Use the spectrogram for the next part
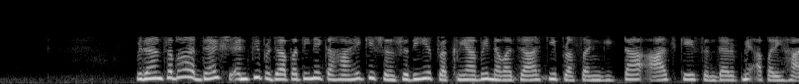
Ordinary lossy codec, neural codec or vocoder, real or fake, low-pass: none; none; real; 3.6 kHz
